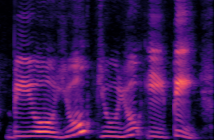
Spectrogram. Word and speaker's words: bouquet: So T is the silent letter, and we spell this as bouquet, but while writing we write it with the letter T. The spelling of bouquet is Bouquet, but the way we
